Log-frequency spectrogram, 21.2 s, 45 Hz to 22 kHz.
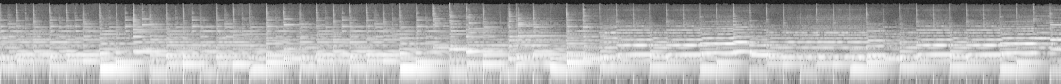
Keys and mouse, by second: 0.1 shift+click, 0.3 shift+click, 0.8 shift+click, 1.2 shift+click, 1.6 shift+middle click, 1.9 alt+z, 2.1 click, 2.3 g, 2.8 click, 3.0 click, 3.6 middle click, 4.1 g, 4.7 click, 5.1 click, 5.3 g, 5.6 click, 6.0 e, 6.6 click, 6.8 s, 7.2 click, 7.4 shift+middle click, 8.0 click, 8.2 shift+middle click, 8.4 alt+z, 8.5 middle click, 8.8 middle click, 9.2 middle click, 10.5 3, 11.4 s, 13.1 click, 13.3 alt+click, 13.5 alt+click, 14.5 ctrl+s, 15.1 alt+middle click, 15.2 alt+middle click, 15.6 alt+shift+z, 15.6 shift+middle click, 16.0 click, 16.2 1, 16.5 g, 16.9 click, 17.1 click, 17.5 alt+z, 17.5 middle click, 17.9 middle click, 18.1 3, 18.4 shift+click, 18.7 middle click, 18.9 alt+middle click, 19.2 e, 19.7 click, 19.8 middle click, 20.4 middle click, 20.5 middle click, 20.7 alt+z, 20.9 g.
